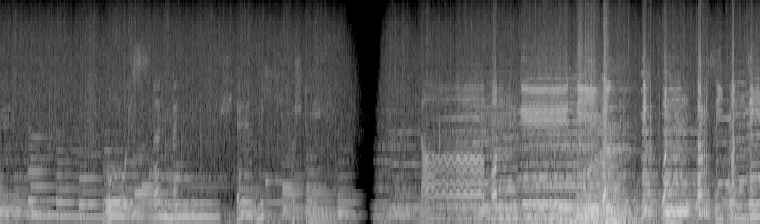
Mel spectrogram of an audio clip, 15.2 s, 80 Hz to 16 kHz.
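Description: A 1940s German schlager song with a woman singing over a lush orchestra, her voice warm with vibrato. The old recording sounds crackly, pauses briefly midway, then swells louder toward the end.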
